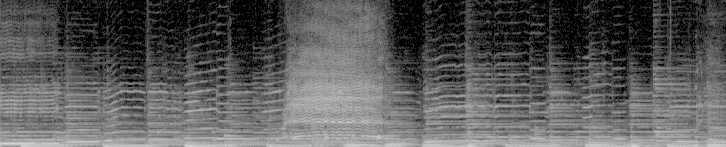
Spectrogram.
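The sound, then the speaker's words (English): A single wavering bleat from a woolly white sheep rises for about a second over bouncy, steady-rhythm music that plays throughout, the bleat sitting loud on top of the tune. “Fee-deedle-dee-deedle-dee-dee-dee, the sheep is talking to me.”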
